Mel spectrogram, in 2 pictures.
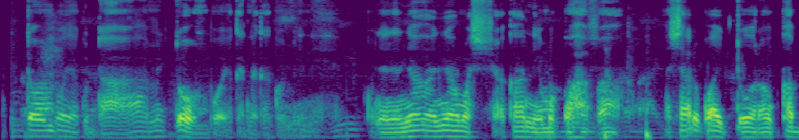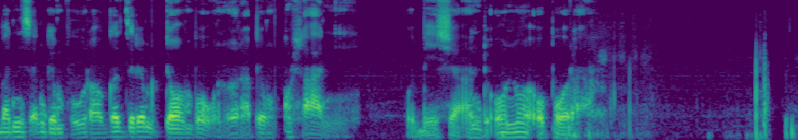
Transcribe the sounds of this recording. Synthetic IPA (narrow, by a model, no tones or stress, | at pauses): mito̞mbo̞jakudʱaɦamitombo̞jakanakakwḛmḭnekuɲaɲaɲaɲamaʃa̰kanemakwavaaʃaɾikwaito̞ɾaokukaɓanisaŋɡe̞ɱvurʔauɡʱad͡ziɾemuto̞mbo̞ʔṵnoɾa̰pemukuɬanḭ | wḛɓe̞ʃa̰ʔa̰ndḭʔonwa̰ʔopoːɾa̰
